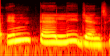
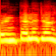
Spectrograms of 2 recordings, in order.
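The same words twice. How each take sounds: First: इंटेलिजेंस split as in-tel-li-jens; syllable by syllable. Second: Said in the usual way. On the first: Shown as a demonstration. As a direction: break इंटेलिजेंस into four separate, drawn-out beats. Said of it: "दो से तीन syllable में". (इंटेलिजेंस को टुकड़ों में तोड़कर) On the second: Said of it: "आप इसको प्रोनाउंस कीजिए".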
